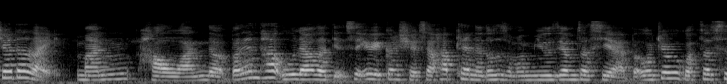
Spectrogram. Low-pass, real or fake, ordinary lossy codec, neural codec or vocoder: none; real; none; none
